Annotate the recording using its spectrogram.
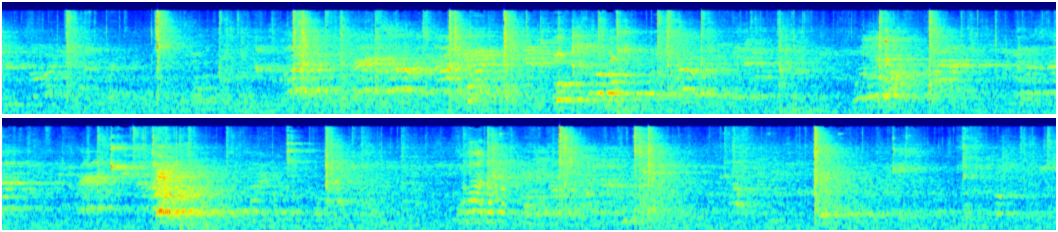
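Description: Badminton rackets striking a shuttlecock in a rally, sharp cracks every second or two in a large hall, with voices in the background.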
